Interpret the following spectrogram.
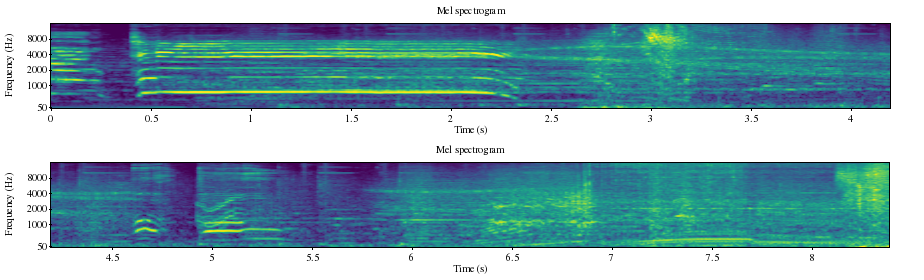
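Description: Cartoon soundtrack: background score music mixed with action sound effects. It opens with a long held tone lasting nearly two seconds.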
